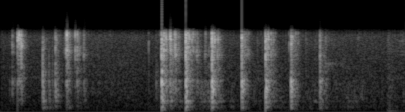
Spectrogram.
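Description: A child's toy rolling pin knocking on a plastic play table: a few scattered sharp taps, then from about one and a half seconds in a steadier run of about four knocks a second that fades out before the end.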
